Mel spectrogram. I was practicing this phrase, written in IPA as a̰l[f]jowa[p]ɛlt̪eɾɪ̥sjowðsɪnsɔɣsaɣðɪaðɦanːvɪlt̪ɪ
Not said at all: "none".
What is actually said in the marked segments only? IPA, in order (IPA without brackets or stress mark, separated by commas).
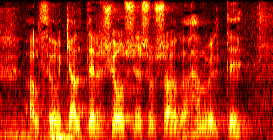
θ, c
